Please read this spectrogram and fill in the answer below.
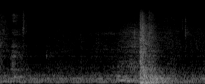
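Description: A single dull thump about a second and a half in, over quiet room tone.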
